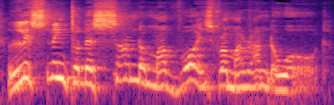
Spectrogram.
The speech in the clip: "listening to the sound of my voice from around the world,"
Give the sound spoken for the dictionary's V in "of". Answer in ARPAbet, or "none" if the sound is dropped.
V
